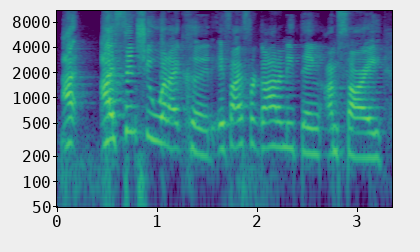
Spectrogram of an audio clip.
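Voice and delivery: put-on yelling back at the boyfriend at six fifteen; retold angry outburst. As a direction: let the anger burst out again. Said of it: "And I got so mad".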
